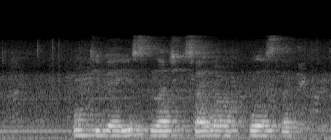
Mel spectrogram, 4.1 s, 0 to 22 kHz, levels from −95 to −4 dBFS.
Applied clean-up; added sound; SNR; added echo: none; Bus; 15 dB; reverberation time 0.9 s.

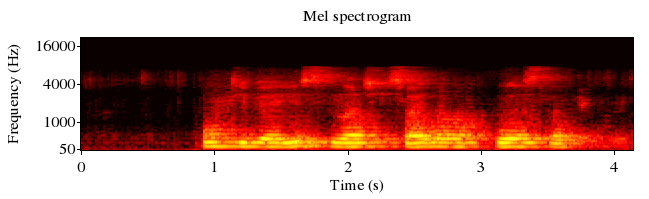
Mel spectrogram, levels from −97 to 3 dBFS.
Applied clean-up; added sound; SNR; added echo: neural separator model SepFormer DNS4.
